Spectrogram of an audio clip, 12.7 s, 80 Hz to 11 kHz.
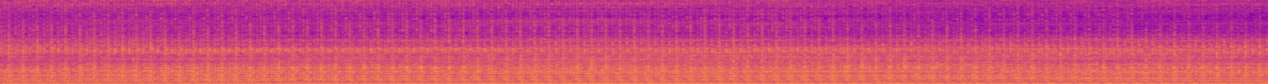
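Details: BMW N47 diesel (520d/320d/120d) at idle with a steady, deep knock about 85 a minute under the clatter. The bottom end has failed.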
